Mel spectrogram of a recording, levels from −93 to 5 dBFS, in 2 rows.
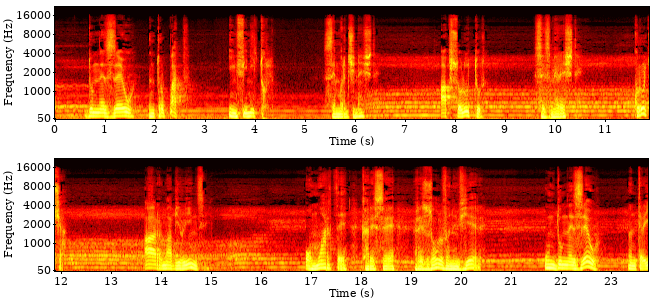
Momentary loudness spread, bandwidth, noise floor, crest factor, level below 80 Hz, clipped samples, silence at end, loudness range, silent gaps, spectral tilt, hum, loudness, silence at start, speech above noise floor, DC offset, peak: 20 LU; 16 kHz; -37 dBFS; 14 dB; -32 dBFS; under 0.1%; 0 s; 4 LU; none; -6 dB/octave; none; -13 LUFS; 0 s; 26 dB; under 0.1%; 0 dBFS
